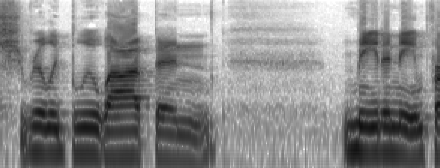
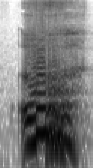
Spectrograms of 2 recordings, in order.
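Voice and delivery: loud, higher-pitched "ugh" of revulsion; disgusted groan; 4 semitones higher, 6 dB louder than usual. Real, not acted. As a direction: groan out your disgust, loudly. Revulsion at the man she discusses.

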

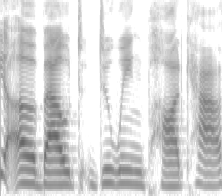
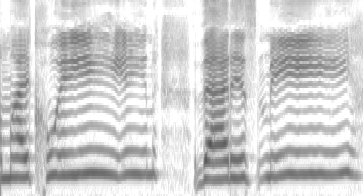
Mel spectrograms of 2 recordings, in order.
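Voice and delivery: higher, bright show-host greeting; bubbly host intro; 7 semitones higher, 6 dB louder, much slower than usual. Acted. Podcast host welcoming her viewers, higher and showy. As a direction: open the show like a diva presenter.

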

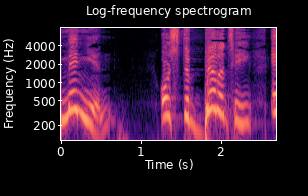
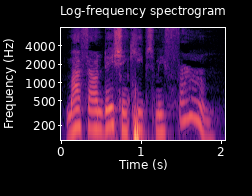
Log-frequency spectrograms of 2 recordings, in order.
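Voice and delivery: calm Paul; 6 semitones lower, 9 dB quieter than usual. Retold or imitated. Paul answering his trials, quiet and steady. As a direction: say it with quiet certainty. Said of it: "He goes".

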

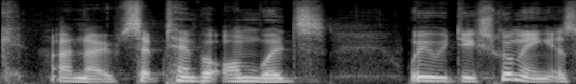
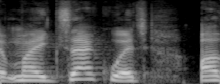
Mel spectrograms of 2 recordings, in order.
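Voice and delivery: usual speaking voice

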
